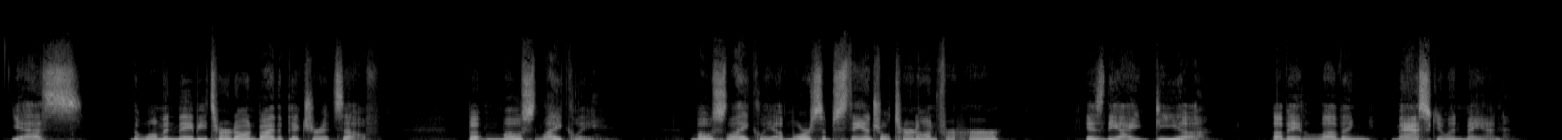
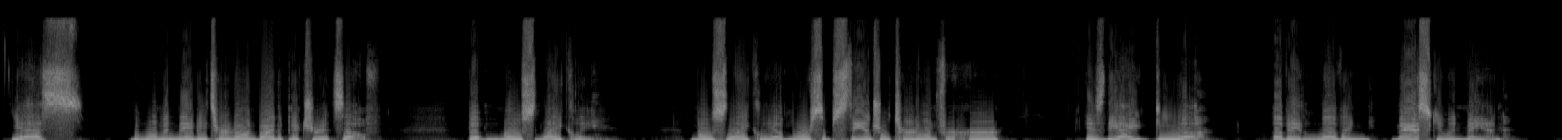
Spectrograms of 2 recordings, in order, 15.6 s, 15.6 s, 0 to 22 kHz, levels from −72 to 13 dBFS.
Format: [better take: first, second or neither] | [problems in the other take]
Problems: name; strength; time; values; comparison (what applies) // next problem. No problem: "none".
first | distortion; heavy; 7 dB below the speech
